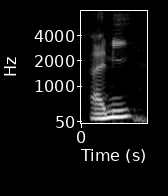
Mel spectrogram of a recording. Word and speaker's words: ami: So um I prefer to use the the phrase AMI which means advanced machine intelligence or AMI. Um if you pronounce it in French that means friend in French I think it's more appropriate.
